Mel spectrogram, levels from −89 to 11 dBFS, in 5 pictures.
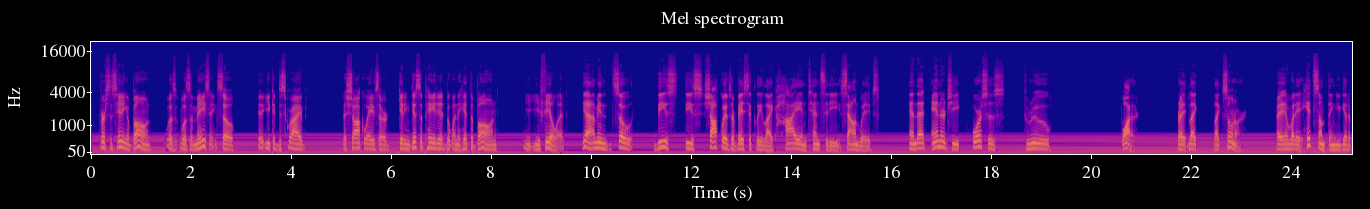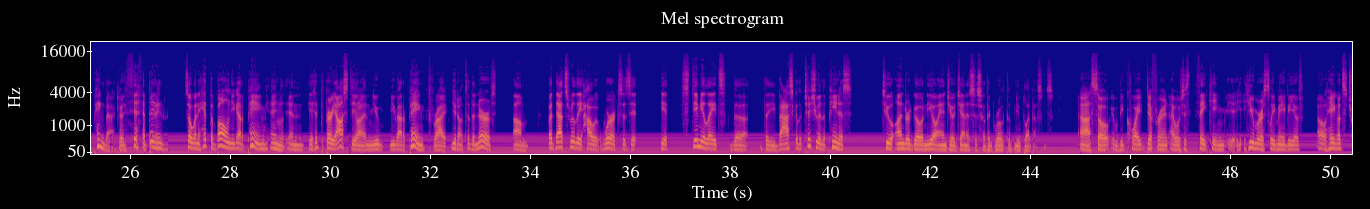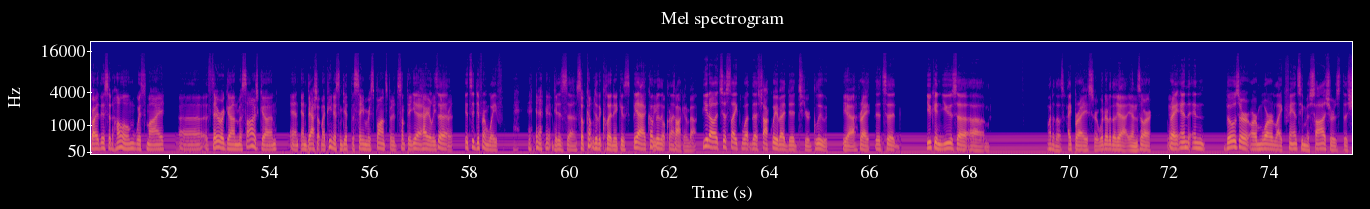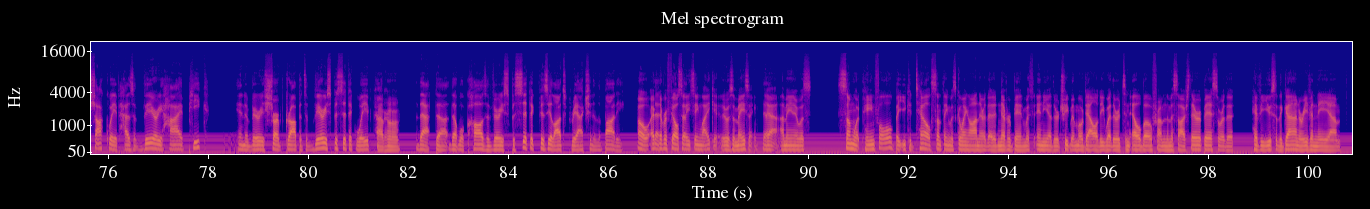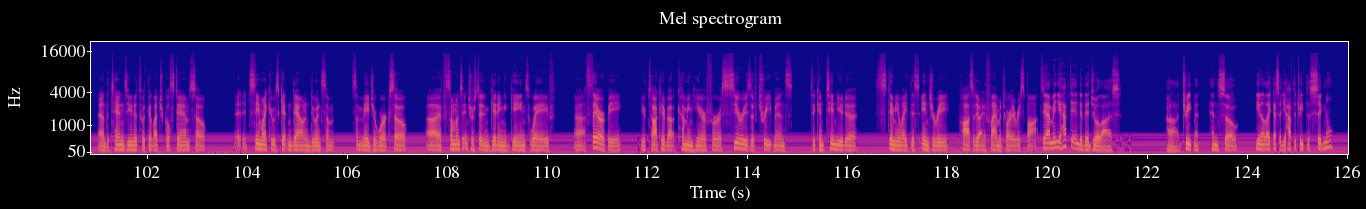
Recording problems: electrical hum; faint; throughout; 50 Hz, 20 dB below the speech
uneven, jittery; strongly; from 1.5 s to 2:05

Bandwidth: 15 kHz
